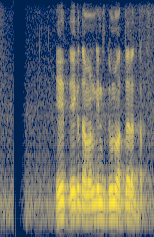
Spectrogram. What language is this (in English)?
Sinhala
